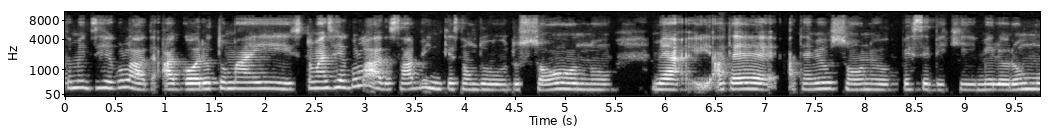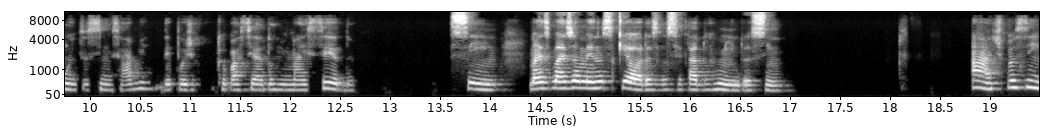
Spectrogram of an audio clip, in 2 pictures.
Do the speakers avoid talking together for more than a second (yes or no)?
yes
